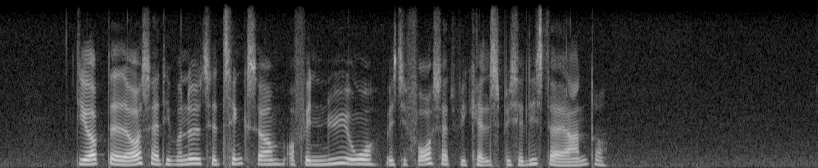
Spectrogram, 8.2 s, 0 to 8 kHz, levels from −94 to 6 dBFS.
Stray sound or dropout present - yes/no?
no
